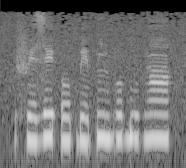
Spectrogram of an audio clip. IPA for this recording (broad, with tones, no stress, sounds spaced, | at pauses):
f e˨ z e˧ ʔ o˨ ɓ e˨ p ĩ˧ b o˧ ɠ u˧ ɡ ã˦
